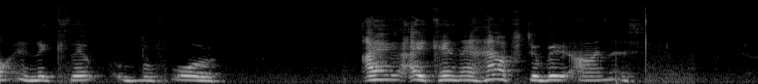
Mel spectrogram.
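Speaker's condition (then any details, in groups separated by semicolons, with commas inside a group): Cerebral palsy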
